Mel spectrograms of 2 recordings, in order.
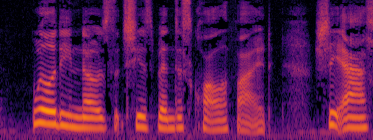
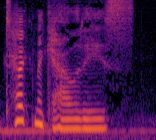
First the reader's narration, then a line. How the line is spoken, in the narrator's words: Rosie says sadly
